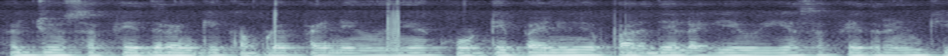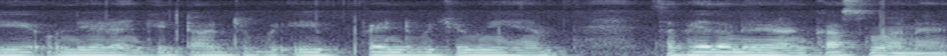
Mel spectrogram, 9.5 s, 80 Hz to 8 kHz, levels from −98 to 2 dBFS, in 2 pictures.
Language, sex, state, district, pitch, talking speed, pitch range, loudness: Hindi, male, Chhattisgarh, Sukma, 110 Hz, 160 wpm, 105-115 Hz, -18 LUFS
